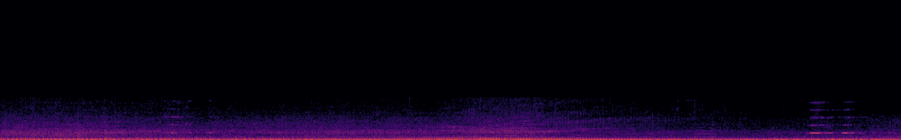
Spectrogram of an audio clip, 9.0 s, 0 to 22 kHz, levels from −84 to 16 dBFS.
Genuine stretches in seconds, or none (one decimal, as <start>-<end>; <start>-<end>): 3.9-4.4; 5.9-7.7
